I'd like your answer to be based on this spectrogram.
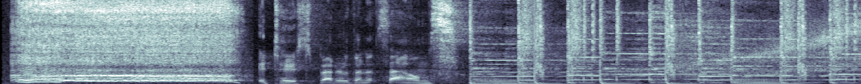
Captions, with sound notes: (blowing into food) - It tastes better than it sounds. (upbeat music)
